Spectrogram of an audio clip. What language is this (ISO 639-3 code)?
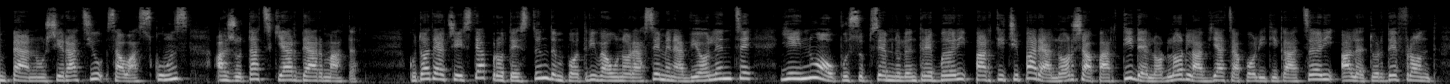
ron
